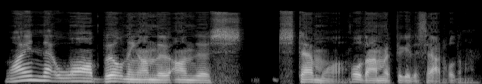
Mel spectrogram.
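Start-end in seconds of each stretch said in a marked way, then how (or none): none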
